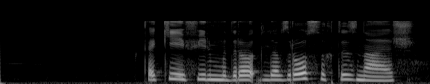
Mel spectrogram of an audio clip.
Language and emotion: Russian, neutral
